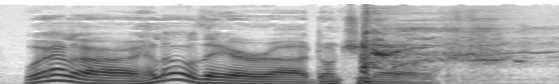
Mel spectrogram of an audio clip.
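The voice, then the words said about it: Exaggerated upper Midwest accent. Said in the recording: “That's my terrible upper Midwest accent.”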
